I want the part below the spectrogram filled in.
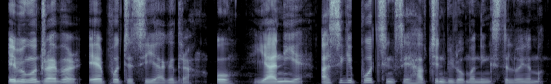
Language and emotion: Manipuri, neutral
